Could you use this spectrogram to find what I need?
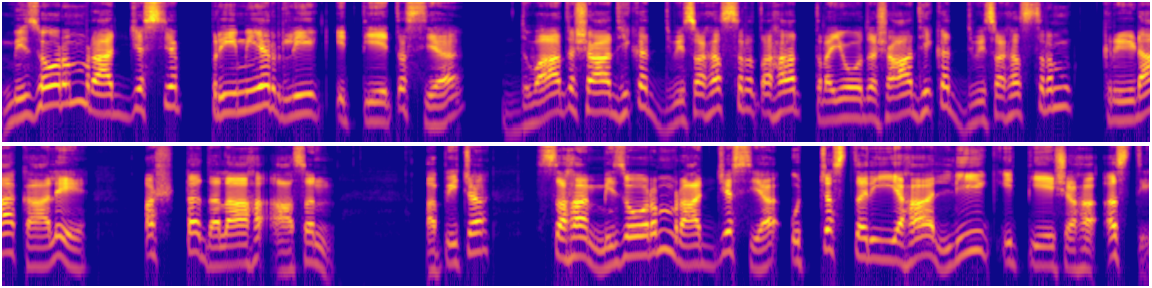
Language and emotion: Sanskrit, neutral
